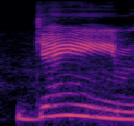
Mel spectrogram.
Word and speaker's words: game: saying anything last one game that a is saying it's name game it's a one syllable word it's a vowel consonant e the e is not saying anything it's not a game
